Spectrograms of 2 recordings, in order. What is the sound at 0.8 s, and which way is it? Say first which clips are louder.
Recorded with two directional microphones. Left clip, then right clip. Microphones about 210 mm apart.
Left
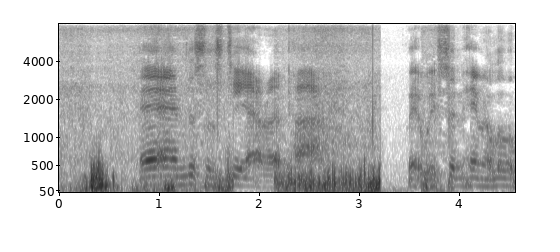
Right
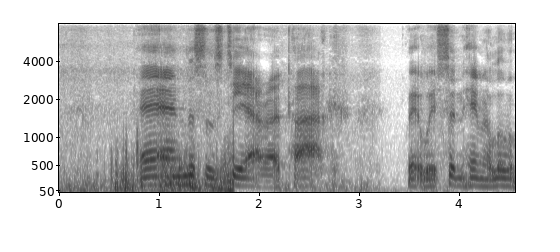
A man's voice: right 5 dB; 40° right (ahead or behind).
